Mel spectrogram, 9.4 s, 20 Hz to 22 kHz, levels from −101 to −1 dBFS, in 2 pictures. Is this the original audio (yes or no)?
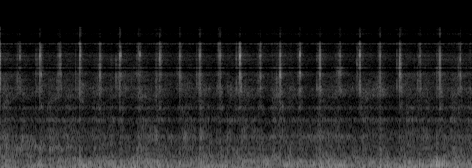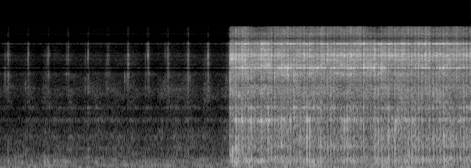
no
